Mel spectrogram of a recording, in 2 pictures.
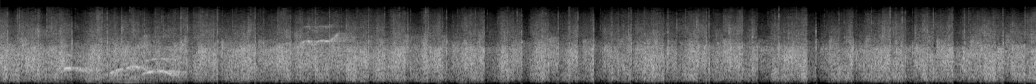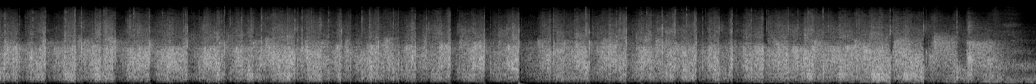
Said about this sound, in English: I want everyone to give them a big applause for taking that first step.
